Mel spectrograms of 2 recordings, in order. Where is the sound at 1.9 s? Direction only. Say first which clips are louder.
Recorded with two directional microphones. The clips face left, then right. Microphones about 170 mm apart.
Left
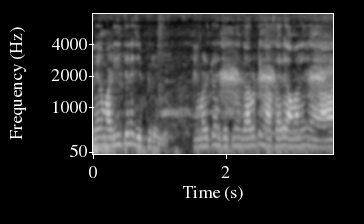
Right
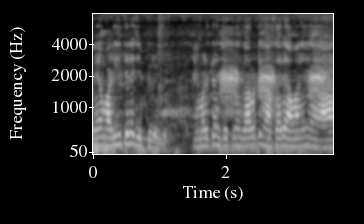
Even; 15° left (ahead or behind).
